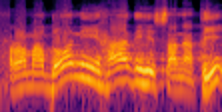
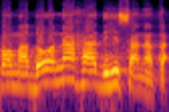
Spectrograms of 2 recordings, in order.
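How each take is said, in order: First: Ramadhan ends in i, sanat ends in i. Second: Ramadhan ends in a, sanat ends in a. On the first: "Yang benar ada dua cara" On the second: "Yang benar ada dua cara"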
